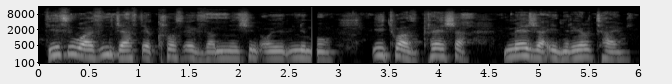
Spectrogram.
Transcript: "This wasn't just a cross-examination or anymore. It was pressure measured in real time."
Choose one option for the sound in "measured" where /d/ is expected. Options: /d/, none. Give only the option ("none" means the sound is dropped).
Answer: none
